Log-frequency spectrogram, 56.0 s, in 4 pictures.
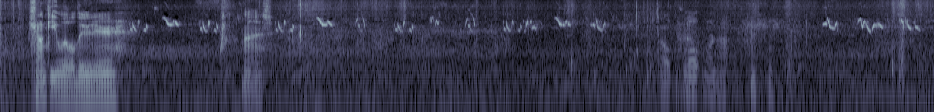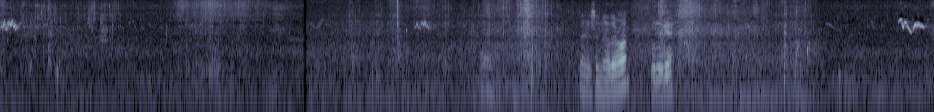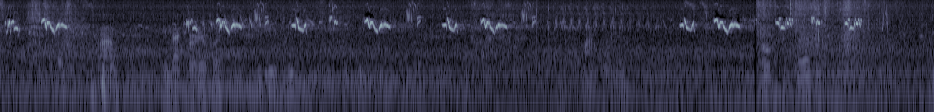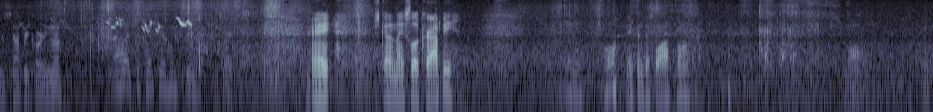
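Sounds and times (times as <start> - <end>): bird chirping: 0.0 - 14.9, 18.2 - 56.0
buzzy bird trill: 18.6 - 25.8.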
